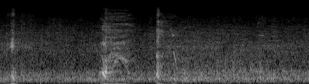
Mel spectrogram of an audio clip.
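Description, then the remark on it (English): Three short, dry coughs at uneven intervals, the middle one strongest, over a steady low background rumble with no talking. “What shot is gonna make my cough magically disappear?”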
